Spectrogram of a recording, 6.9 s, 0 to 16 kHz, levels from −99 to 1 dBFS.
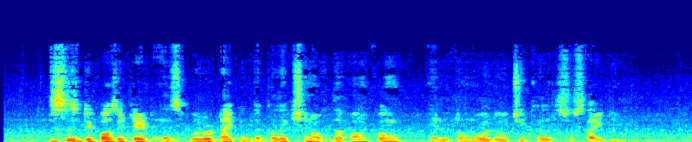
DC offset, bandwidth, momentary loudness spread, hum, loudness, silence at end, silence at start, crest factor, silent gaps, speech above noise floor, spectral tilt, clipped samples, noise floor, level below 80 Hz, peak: under 0.1%; 10.5 kHz; 12 LU; none; -25 LUFS; 0 s; 0.1 s; 22 dB; none; 23 dB; -7 dB/octave; under 0.1%; -47 dBFS; -50 dBFS; -2 dBFS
